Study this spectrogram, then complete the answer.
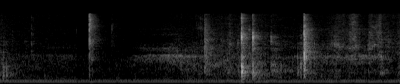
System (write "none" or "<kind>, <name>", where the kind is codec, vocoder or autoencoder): none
